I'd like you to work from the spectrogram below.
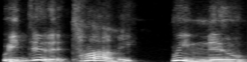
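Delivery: emotional, choked voice. Retelling the moment the news came, getting emotional. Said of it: "And I'm gonna get emotional".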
